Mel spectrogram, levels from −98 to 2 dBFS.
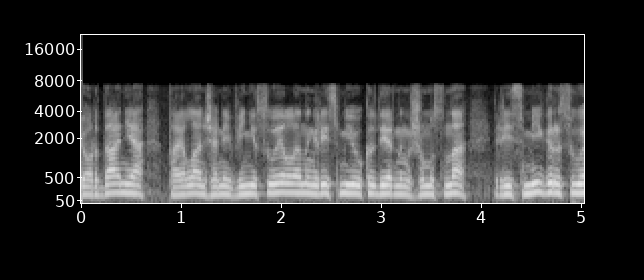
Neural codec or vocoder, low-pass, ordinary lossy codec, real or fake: none; 7.2 kHz; none; real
